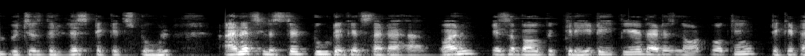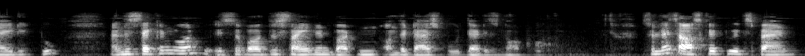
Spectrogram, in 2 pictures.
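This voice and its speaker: A man with a husky, slightly rough voice walks through a software product. He explains each step in an orderly way, like a presenter giving a tutorial, at a middling pitch. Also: lively intonation, fast talker, poor audio. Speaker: product demonstrator. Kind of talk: software demo walkthrough.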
